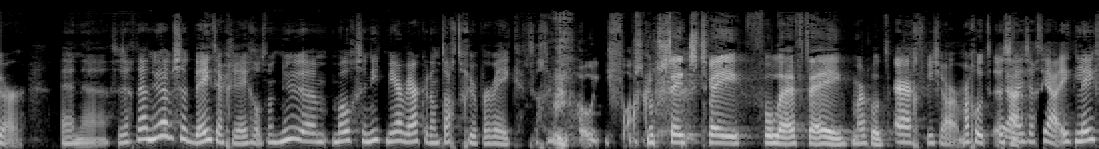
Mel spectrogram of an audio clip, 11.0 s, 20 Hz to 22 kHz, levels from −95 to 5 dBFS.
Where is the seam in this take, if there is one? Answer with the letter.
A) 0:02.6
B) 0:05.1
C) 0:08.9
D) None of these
D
